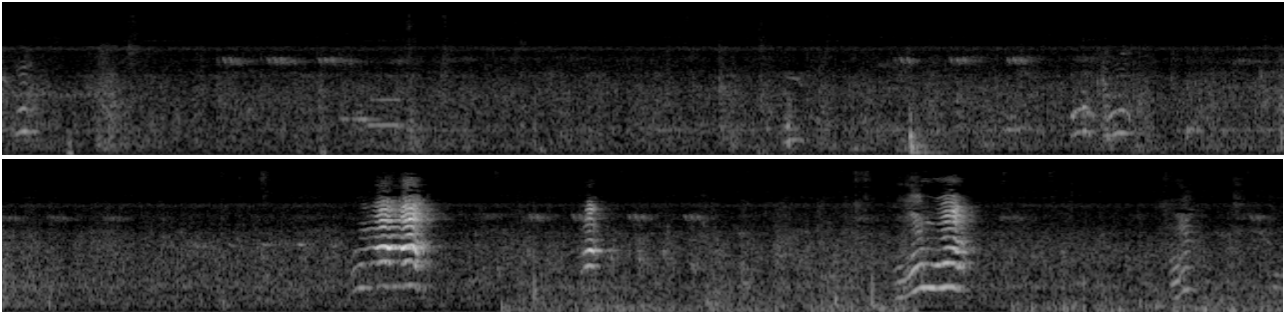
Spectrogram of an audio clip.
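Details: Newborn goat kids, three born in one delivery: two short, high, strained bleats about three seconds apart rise above a low hiss, with faint high chirping notes repeating in the background.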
